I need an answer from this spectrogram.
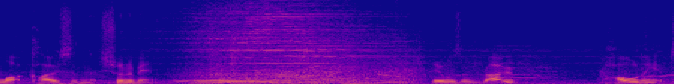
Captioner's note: tense dramatic music; motor revving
